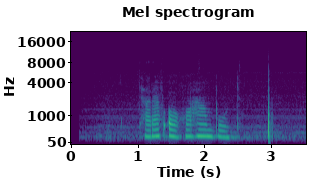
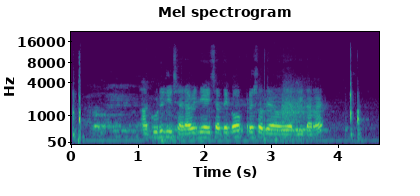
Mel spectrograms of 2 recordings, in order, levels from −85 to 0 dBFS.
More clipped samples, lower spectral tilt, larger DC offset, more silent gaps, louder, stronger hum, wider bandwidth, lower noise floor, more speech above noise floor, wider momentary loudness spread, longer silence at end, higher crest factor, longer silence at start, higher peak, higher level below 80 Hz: neither; about the same, -8 dB/octave vs -7 dB/octave; neither; neither; second, -36 LUFS vs -19 LUFS; neither; about the same, 9.8 kHz vs 10.5 kHz; first, -59 dBFS vs -40 dBFS; about the same, 24 dB vs 22 dB; first, 23 LU vs 16 LU; second, 0 s vs 0.3 s; first, 28 dB vs 14 dB; first, 0.45 s vs 0.05 s; second, -10 dBFS vs -4 dBFS; second, -76 dBFS vs -56 dBFS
